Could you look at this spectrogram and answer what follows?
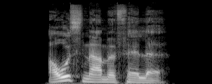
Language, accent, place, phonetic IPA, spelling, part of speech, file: German, Germany, Berlin, [ˈaʊ̯snaːməˌfɛlə], Ausnahmefälle, noun, De-Ausnahmefälle.ogg
- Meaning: nominative/accusative/genitive plural of Ausnahmefall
